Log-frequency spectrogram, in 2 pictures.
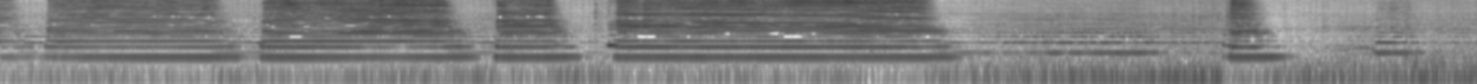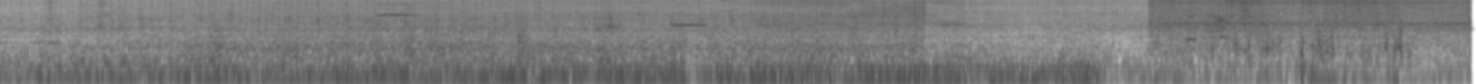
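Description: Diesel locomotive horn sounding several long blasts in a row over the first ten seconds, with a short final blast soon after. Then the steady low rumble and clatter of a freight train's tank wagons rolling past a level crossing.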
